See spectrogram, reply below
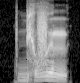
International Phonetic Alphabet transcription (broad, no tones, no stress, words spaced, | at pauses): bʲʊvɪn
